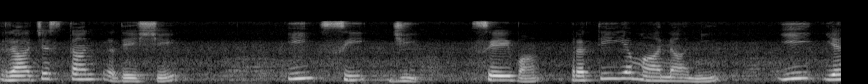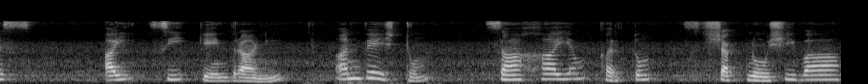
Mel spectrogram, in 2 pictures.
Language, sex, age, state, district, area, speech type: Sanskrit, female, 45-60, Tamil Nadu, Thanjavur, urban, read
